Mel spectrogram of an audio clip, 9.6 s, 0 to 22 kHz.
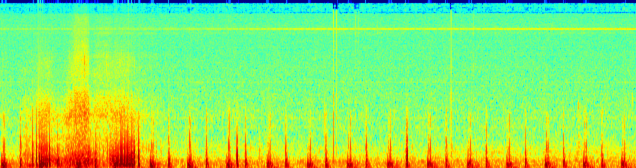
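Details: Self-recorded heartbeat with fan off, taken shortly after the heart began feeling unusually thumpy: steady, fast paired thumping about 105 a minute with rushing noise early on against a low hum; valve and blood-rushing sounds reportedly audible.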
